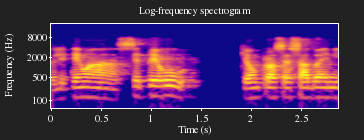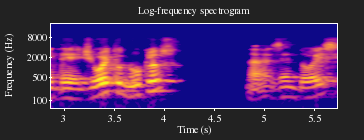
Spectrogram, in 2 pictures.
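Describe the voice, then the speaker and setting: A male computer architecture lecturer, teaching an online class in a chatty style, full of fillers and tag questions. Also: medium pitch. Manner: jokey asides. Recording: echoey, dull lo-fi lecture audio.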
